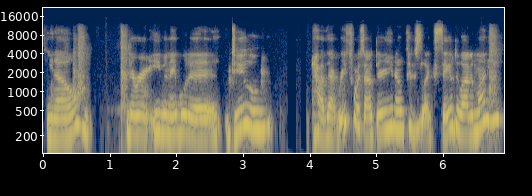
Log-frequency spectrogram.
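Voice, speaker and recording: A woman's voice: medium pitch, animated, normal speed, a little hiss or hum, rough recording. Rambling woman full of fillers. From San Francisco Bay Area, USA. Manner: rambling, many fillers like "you know". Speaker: guest, cloth diaper brand owner. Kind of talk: casual interview chat.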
